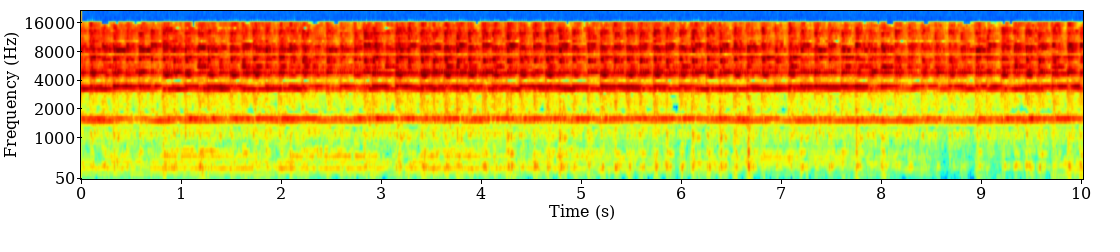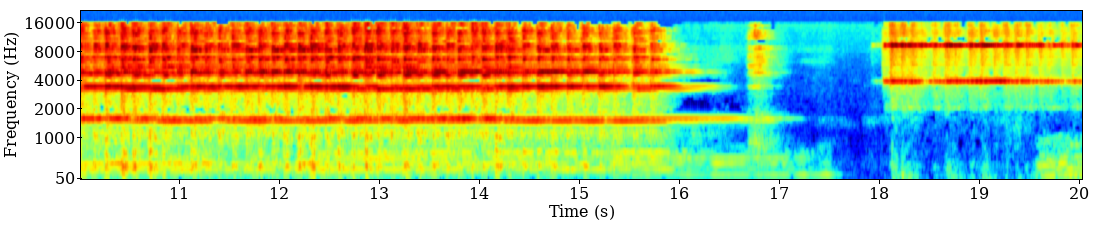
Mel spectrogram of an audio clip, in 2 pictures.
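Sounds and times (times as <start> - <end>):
low chanting voice: 0.0 - 8.5, 9.5 - 17.6
small hand bell ringing: 0.0 - 17.0, 18.0 - 20.0.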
